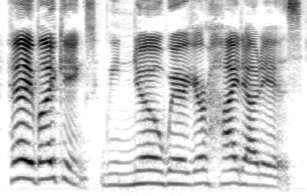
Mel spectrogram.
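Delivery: loud taunting yell that eases off. A narrator's reading. Rusty taunting the Vikings by yelling. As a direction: shout the taunt across the trees. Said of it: "they heard Rusty yell".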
